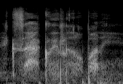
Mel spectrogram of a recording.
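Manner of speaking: unvoiced menacing whisper. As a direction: whisper the taunt close. Villain whispers taunt.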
